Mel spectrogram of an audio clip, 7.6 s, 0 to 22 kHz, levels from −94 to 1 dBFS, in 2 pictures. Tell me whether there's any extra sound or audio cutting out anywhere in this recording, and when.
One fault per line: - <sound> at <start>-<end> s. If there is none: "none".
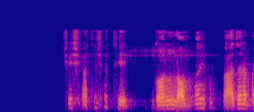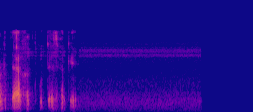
none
